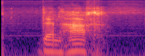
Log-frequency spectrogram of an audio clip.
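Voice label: "Den Haag", Dutch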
